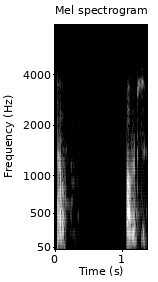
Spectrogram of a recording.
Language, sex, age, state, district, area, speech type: Malayalam, male, 60+, Kerala, Thiruvananthapuram, rural, conversation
